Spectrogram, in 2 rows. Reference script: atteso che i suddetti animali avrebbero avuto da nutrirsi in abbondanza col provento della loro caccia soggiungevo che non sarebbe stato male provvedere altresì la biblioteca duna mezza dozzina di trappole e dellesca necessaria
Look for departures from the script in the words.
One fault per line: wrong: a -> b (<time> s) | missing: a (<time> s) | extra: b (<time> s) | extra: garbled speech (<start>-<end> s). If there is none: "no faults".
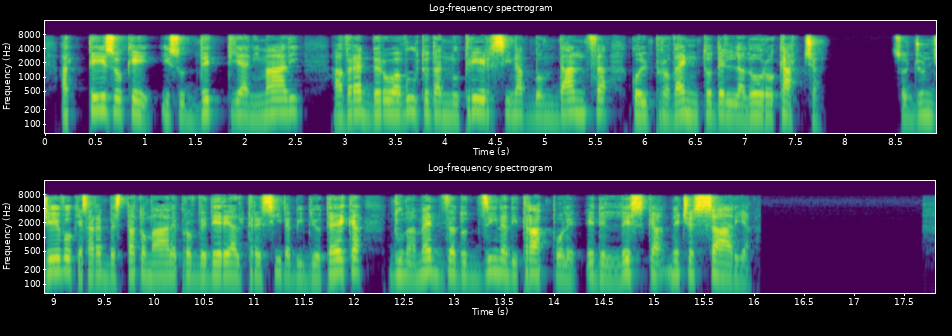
missing: non (9.3 s)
